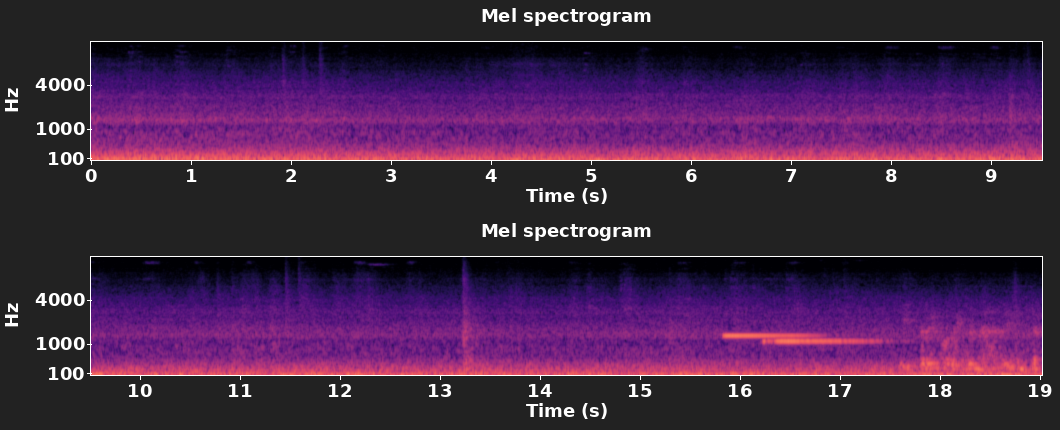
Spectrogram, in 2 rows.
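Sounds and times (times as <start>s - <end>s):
train rumble: 0.0s - 19.0s
two-note falling chime: 15.8s - 17.6s.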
